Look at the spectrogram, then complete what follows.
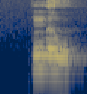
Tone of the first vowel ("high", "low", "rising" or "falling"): low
